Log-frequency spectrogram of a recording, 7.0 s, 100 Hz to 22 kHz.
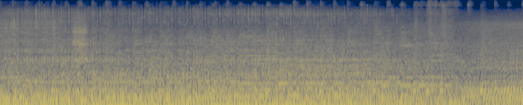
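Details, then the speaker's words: Carbureted V8 car on the road after a smaller accelerator-pump squirter was fitted; it had been running rich with black smoke. A deep, even V8 rumble under steady cruise with no stumbling or popping. It fires right up and runs much smoother. Normal running. "Car's running great. It is way smoother."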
